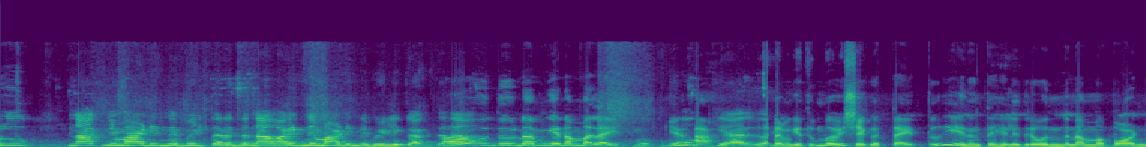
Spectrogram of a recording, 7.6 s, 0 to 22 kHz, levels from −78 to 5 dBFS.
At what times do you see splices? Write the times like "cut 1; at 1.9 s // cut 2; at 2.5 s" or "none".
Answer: cut 1; at 5.0 s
